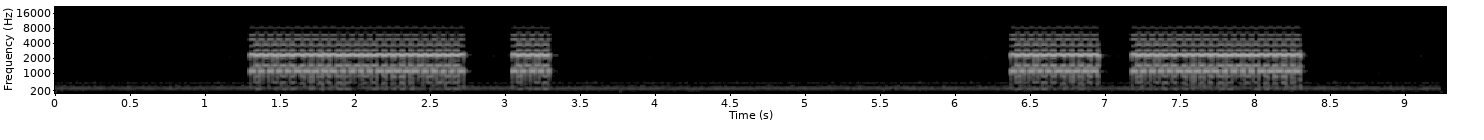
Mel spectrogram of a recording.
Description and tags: DIGITAL TYPING
A computer beeping sound as it types.
sound, type, digital, beeps, old, army, computer, typing, fx, beep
